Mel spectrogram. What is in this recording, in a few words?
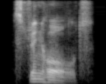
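"stringhalt", British English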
